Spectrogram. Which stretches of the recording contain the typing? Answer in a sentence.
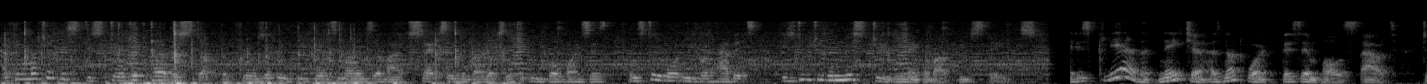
The typing can be heard from 0.0 to 5.2 s.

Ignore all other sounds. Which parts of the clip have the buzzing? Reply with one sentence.
You can hear the buzzing from 0.0 to 10.5 s.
